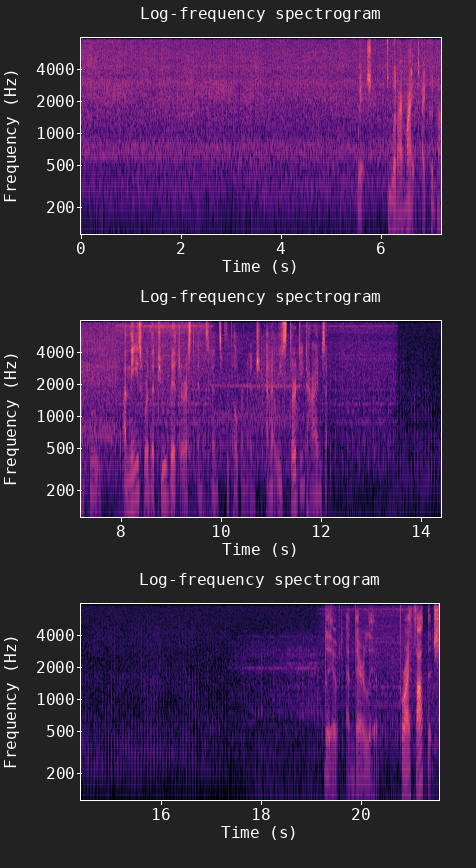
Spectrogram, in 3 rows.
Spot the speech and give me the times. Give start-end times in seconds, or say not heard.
5.5-12.2, 19.2-21.5.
